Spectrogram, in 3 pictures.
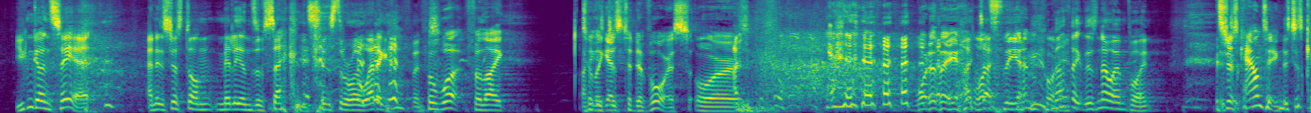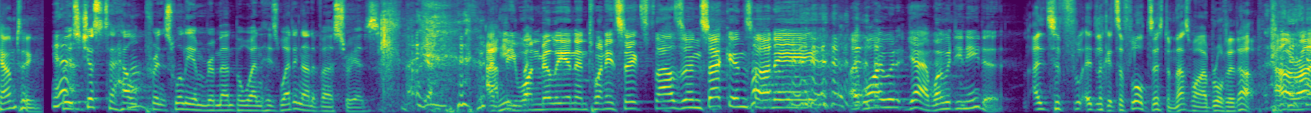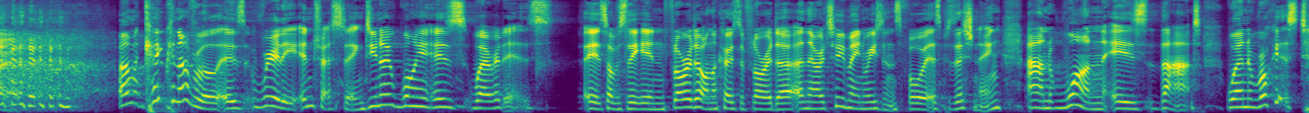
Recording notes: Live from Wimbledon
